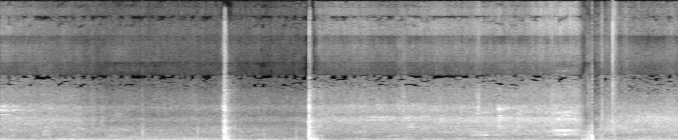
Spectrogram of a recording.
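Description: A steady low hum with two sharp knocks about a second and a half apart, a third and halfway through, and a smaller knock near the end.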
